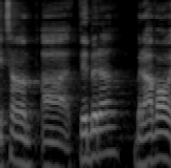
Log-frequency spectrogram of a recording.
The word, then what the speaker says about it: Thibodeau: And is it is it Thibido or Tibido? Because I've heard it pronounced both ways. I always say Tom uh Thibido, but I've I've also heard like the H is silent, you know, like Django.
